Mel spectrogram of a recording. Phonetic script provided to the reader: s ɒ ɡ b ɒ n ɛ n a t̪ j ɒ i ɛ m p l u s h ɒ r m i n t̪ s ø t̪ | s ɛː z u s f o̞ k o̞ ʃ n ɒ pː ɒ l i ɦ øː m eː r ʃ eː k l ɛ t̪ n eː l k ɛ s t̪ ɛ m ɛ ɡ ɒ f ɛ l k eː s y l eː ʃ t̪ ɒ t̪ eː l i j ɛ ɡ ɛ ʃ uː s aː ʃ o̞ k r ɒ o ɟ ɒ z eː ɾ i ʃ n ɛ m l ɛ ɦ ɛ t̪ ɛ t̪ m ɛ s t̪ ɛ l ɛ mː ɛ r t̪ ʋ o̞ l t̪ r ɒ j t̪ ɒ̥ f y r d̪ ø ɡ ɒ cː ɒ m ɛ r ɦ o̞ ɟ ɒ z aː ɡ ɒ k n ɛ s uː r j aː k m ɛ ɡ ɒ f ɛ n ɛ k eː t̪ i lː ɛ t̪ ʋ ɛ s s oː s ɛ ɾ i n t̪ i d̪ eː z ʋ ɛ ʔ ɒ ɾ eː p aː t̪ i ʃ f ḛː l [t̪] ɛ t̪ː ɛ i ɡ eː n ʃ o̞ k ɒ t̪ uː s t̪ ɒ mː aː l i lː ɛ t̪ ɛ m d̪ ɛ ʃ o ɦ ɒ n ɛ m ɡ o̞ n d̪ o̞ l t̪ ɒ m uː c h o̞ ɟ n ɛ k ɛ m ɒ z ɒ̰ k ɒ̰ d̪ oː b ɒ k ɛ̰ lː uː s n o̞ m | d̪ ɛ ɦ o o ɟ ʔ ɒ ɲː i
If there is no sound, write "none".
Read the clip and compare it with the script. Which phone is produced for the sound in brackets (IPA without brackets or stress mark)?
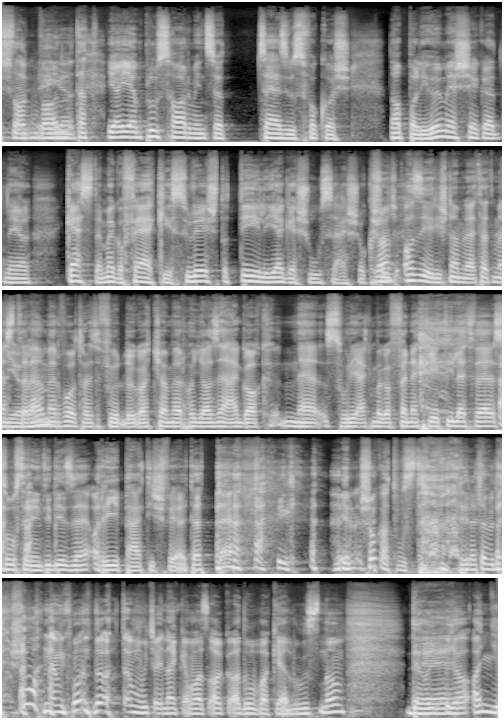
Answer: t̪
